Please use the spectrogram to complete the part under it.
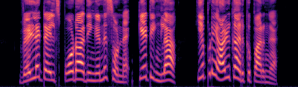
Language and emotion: Tamil, angry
